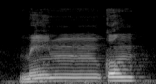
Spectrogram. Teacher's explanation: یہاں بھی میں گنہ کر رہا ہوں، یعنی ناک میں آواز دے کے جا رہا ہوں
